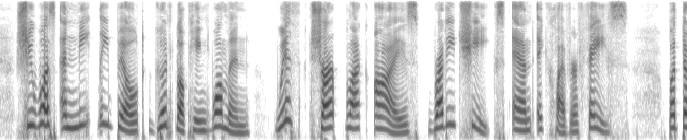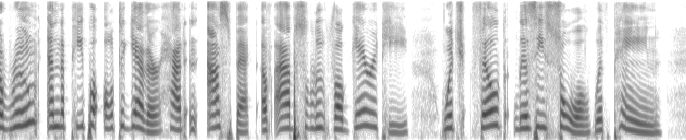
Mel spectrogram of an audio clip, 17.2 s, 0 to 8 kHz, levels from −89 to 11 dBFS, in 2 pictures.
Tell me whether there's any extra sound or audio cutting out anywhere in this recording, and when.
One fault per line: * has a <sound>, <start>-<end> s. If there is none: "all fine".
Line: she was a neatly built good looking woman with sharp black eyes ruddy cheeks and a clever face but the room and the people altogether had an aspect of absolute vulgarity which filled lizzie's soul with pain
all fine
